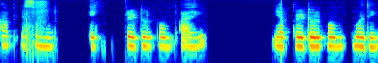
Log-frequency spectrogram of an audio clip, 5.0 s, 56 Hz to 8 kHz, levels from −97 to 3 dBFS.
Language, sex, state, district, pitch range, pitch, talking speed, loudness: Marathi, female, Maharashtra, Dhule, 210-220 Hz, 215 Hz, 120 wpm, -27 LUFS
